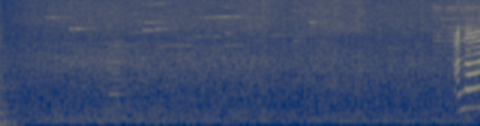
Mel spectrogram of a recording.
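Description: Steady street ambience: distant road traffic running as an even noise, with a few faint high chirps scattered through it.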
